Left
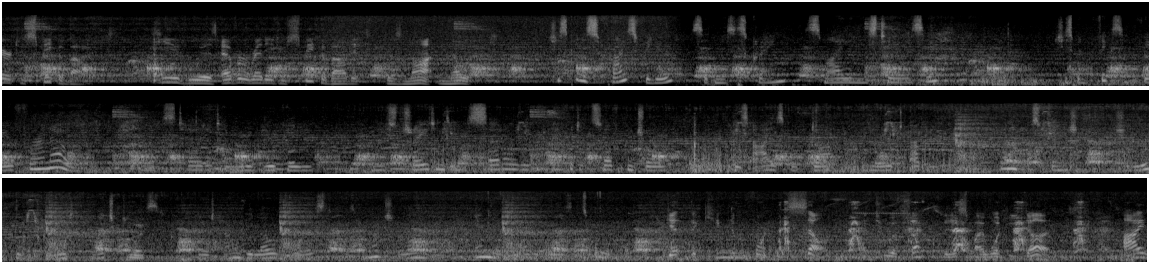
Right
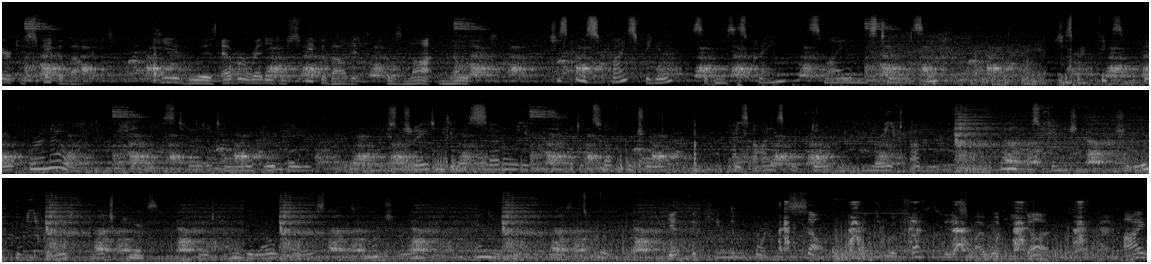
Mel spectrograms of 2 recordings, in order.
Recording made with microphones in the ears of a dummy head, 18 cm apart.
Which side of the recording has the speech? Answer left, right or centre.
left.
